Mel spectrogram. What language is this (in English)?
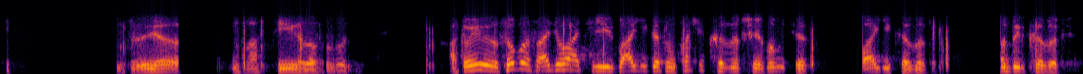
Kashmiri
